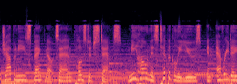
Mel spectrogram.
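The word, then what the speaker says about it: 日本: in Japanese is written using the Kian is pronounced nipon or nian hipon the original Ceno Japanese reading of the characters is favored for official uses including on Japanese banknotes and postage stance nion is typically used in everyday speech and reflects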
